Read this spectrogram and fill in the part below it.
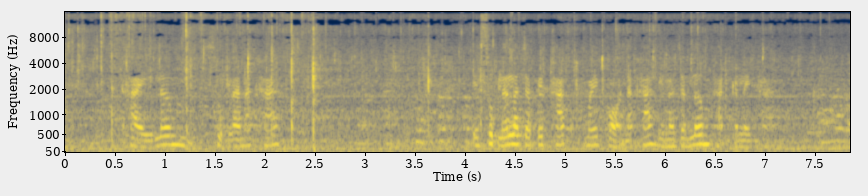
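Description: A spatula scrapes and stirs eggs in a metal pan.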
